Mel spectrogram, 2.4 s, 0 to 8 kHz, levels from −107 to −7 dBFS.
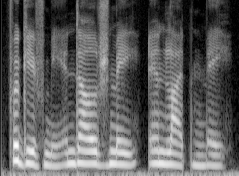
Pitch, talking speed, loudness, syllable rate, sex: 200 Hz, 150 wpm, -21 LUFS, 5.5 syllables/s, female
